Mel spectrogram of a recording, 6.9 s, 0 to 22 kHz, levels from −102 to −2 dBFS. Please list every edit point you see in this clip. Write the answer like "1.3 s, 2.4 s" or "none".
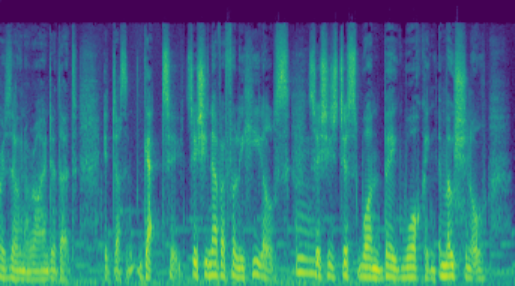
2.4 s, 5.8 s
